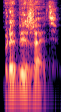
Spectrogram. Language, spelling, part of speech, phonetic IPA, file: Russian, пробежать, verb, [prəbʲɪˈʐatʲ], Ru-пробежать.ogg
- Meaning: 1. to run past, to run through 2. to run a certain distance or for some time 3. to skim, to scan, to look through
